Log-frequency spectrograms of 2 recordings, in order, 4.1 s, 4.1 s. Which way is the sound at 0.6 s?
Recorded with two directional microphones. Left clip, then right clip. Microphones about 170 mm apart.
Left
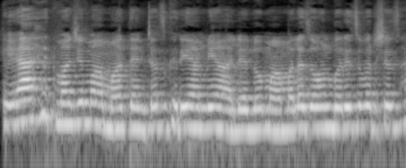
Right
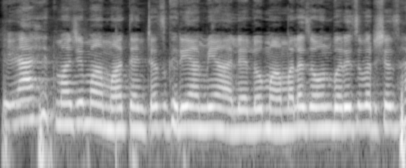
45° right (ahead or behind).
